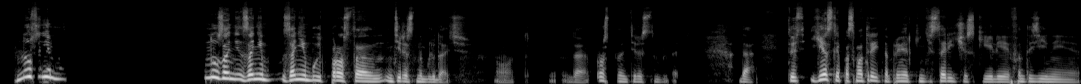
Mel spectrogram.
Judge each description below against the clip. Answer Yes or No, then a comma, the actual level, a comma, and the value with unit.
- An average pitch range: No, wide, 8.6 semitones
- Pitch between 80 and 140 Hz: No, medium, 155 Hz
